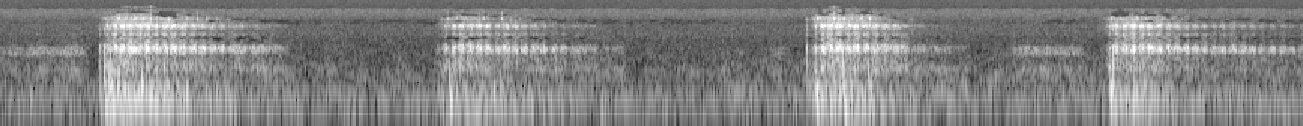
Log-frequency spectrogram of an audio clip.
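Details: Angry Corgi: four short, gruff growling bursts spaced about one and a half seconds apart, each quickly fading into a low background rumble.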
